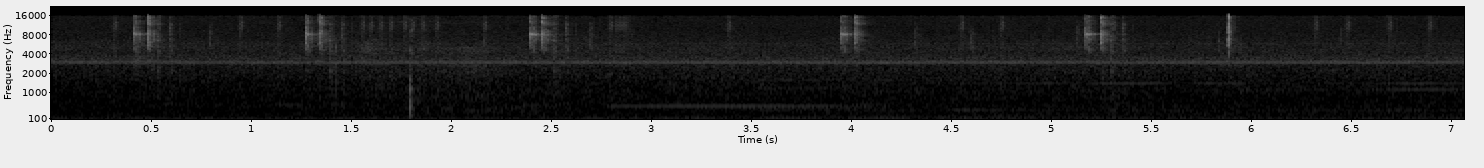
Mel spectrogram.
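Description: Soft menu clicks tick as options change.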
